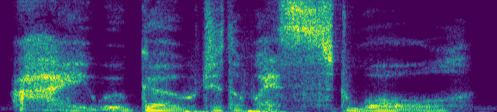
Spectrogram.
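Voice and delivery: slow, breathless whisper of a snake. A narrator's reading. Kaa whispering his plan to Bagheera. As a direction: hush it, plotting in the dark. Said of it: "Kaa whispered".

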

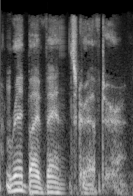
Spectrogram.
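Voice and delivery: slow breathy whisper. Pretend. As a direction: whisper it slowly. Sultry audiobook narrator joke.

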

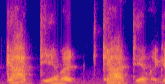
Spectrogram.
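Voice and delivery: breathless whisper, swearing under the breath; whispered cursing in the golf cart; whispered curse. Retold or imitated. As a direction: hiss it to yourself while driving. Cursing to himself while driving.

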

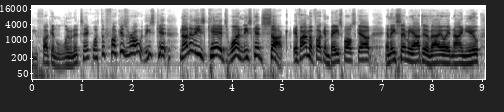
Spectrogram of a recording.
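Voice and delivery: loud, high-pitched retold tirade; exasperated rant. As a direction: lay into the coach, stressing each insult. Acted tirade at the ejected coach.

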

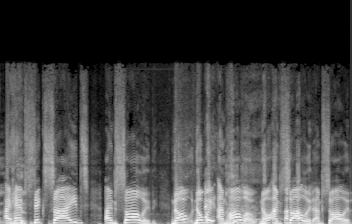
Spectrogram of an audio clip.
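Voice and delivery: high-pitched imitation of a freaked-out friend; tripping friend. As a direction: argue with yourself in high, mounting bewilderment. Imitates friend convinced he's a cube.

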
